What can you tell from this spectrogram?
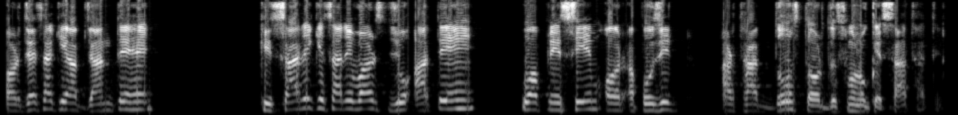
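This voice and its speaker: A man with an Indian accent, teaching a vocabulary lesson, dictating word lists slowly and carefully. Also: high voice, a bit bright, rough recording. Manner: dictates word lists slowly, spells out English example sentences. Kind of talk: slow, deliberate vocabulary lesson.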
